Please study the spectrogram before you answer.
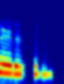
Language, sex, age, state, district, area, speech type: Tamil, female, 30-45, Tamil Nadu, Madurai, urban, conversation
